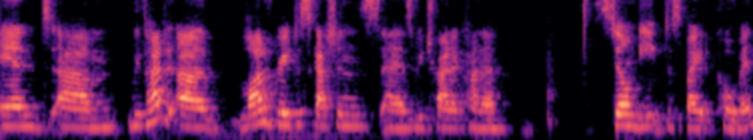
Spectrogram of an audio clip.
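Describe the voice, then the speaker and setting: At a very slow pace, a woman speaks in a medium pitch with ordinary pitch variation and big swings in loudness. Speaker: webinar organizer. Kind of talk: online webinar introduction. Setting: video call.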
